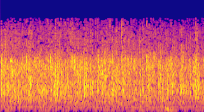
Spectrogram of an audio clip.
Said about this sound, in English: Come on, give them a great clap off here, would you?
